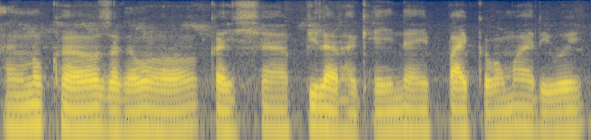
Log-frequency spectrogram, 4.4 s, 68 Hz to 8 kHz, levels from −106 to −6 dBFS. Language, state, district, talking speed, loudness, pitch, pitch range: Kokborok, Tripura, Dhalai, 160 wpm, -18 LUFS, 100 Hz, 95-105 Hz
